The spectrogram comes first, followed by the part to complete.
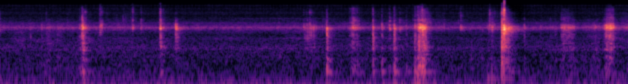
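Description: Scattered light clicks and taps of small hand tools and a plastic bucket being handled on a tabletop, with the sharpest click about five seconds in.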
